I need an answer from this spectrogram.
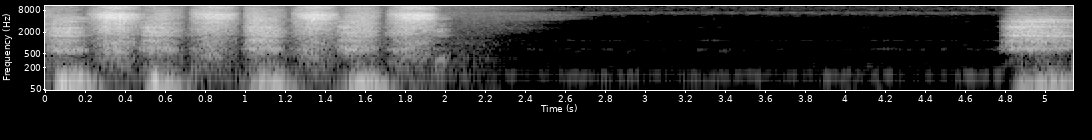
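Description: Several quick, forceful breaths drawn in and out through the nose, part of a breathing routine that ends in a held breath. A run of sharp, breathy bursts is followed by a long silence while the breath is held, then another loud breath.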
